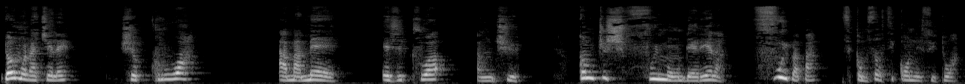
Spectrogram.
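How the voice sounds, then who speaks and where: A woman's voice: medium pitch, animated, measured pace, warm tone. A woman on a live stream, ranting and taunting someone with insults, repeating words as she goes. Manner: insulting, taunting, swings to laughing greetings. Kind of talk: heated live-stream rant.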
